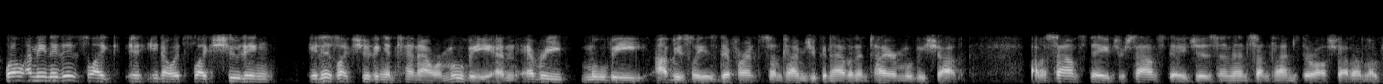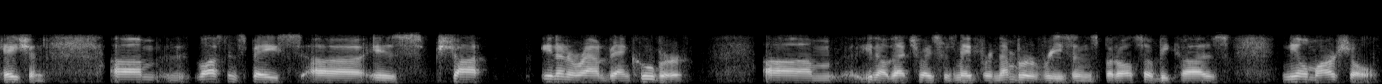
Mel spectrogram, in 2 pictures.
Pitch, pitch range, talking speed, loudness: 115 Hz, 100-150 Hz, 165 wpm, -20 LUFS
